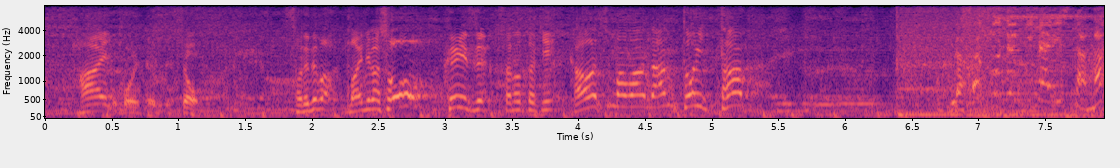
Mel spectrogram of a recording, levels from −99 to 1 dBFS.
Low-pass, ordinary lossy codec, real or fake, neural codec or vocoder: none; none; fake; codec, 16 kHz, 8 kbps, FunCodec, trained on Chinese and English, 25 frames a second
